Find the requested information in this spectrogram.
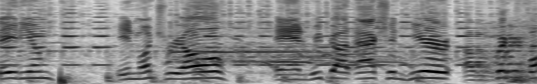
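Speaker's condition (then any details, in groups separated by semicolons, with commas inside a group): No condition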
